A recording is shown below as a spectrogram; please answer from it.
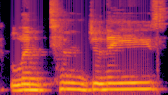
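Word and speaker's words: lentigines: this word right here is called Linton at Linton ginnis and that's how it's pronounced actually that's another term for a freckle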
